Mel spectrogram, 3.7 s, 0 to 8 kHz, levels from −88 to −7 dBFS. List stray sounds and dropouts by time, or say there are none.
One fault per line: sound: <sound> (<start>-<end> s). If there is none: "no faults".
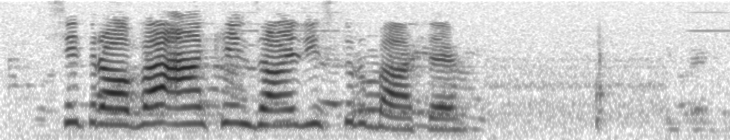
sound: laugh (3.0-3.2 s)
